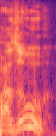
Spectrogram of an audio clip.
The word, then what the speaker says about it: Pazu: So, Pazu, is that how you say it right? Pazoo!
